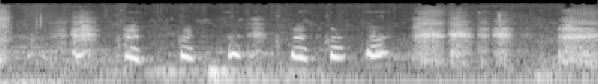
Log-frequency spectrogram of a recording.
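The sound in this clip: A woman suddenly bursting into tears, with many short, gasping sobs in a quick uneven rhythm, then longer, higher wailing cries toward the end.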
